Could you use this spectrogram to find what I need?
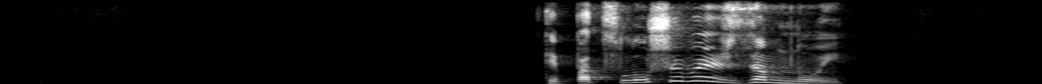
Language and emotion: Russian, angry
